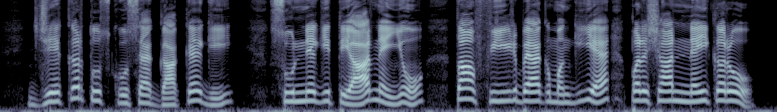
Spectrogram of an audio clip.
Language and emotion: Dogri, angry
